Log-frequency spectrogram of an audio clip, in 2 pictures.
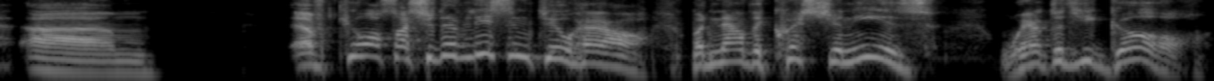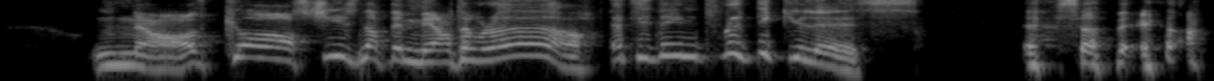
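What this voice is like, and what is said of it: Put-on French/Belgian accent. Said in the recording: “Belgian ... can you do a French accent? I'm like, but of course I can do a French accent.”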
